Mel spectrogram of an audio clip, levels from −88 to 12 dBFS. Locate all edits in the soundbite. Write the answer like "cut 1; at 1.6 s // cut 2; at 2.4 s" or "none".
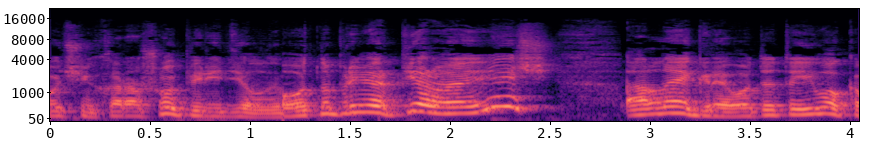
cut 1; at 1.2 s // cut 2; at 2.9 s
